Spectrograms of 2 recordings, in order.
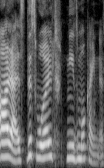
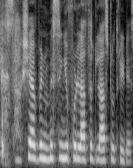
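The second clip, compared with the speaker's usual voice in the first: put-on choked-up voice; 2 semitones lower than usual. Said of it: "choked up till here".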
